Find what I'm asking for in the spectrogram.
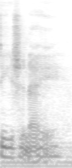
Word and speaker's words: Dijonnaisa: And it is pronounced Dijonay.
